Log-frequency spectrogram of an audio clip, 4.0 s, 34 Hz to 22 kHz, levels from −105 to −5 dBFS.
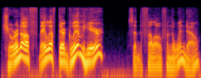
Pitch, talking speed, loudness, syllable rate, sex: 135 Hz, 195 wpm, -17 LUFS, 5.0 syllables/s, male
